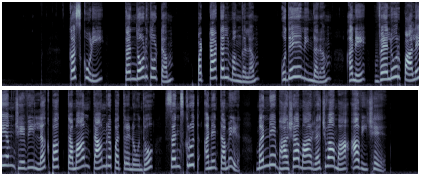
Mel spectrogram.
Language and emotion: Gujarati, neutral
